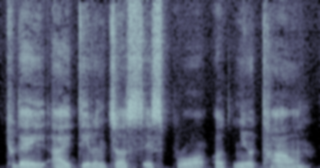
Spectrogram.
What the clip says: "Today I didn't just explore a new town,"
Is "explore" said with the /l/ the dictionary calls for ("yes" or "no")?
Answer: no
